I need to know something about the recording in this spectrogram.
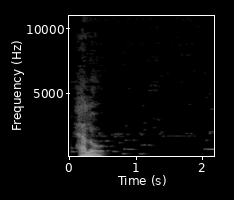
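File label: "হ্যালো", Bengali, pronunciation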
